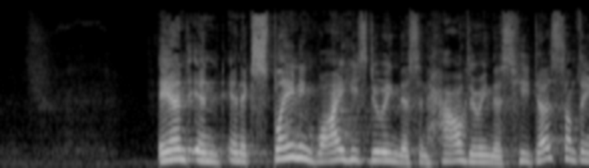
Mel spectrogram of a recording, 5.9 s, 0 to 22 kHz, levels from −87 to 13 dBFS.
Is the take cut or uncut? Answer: cut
